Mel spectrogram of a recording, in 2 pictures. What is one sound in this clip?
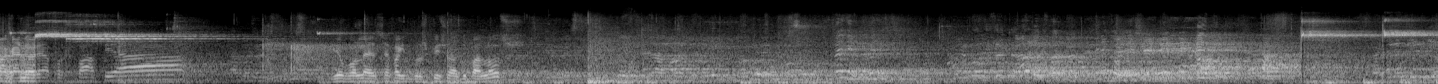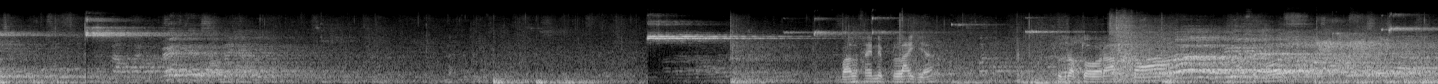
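Players shout and call out to each other across the hall.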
